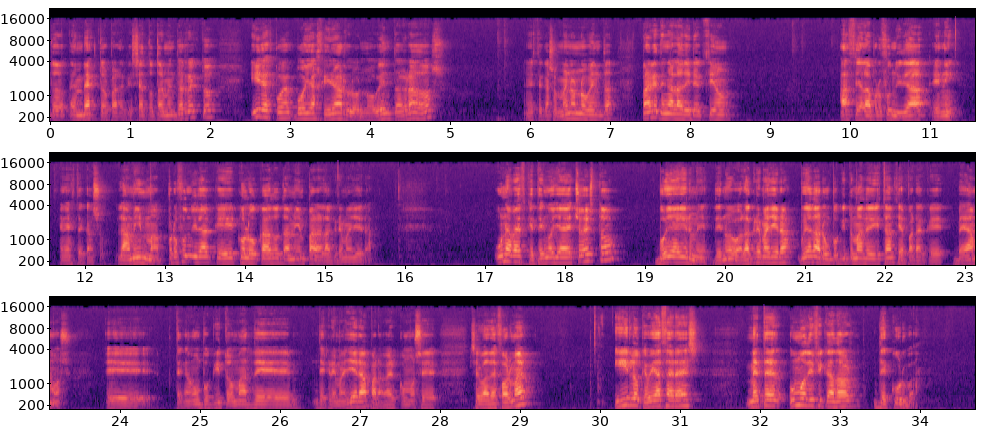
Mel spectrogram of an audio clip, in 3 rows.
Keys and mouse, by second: 3.6 r, 8.9 middle click, 11.6-12.6 middle drag, 12.8 middle click, 13.0 middle click, 15.5 middle click, 15.7 middle click, 16.4 Tab, 24.3 middle click, 24.5 middle click, 29.9-33.4 drag.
